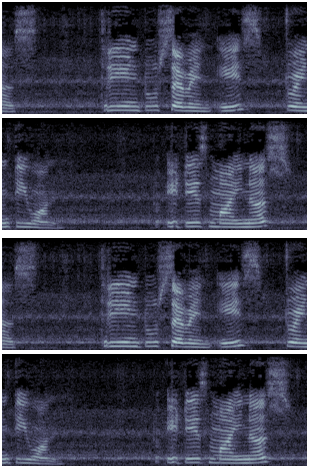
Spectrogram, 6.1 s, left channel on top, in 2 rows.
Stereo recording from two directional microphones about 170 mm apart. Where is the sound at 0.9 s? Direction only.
25° right (ahead or behind).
